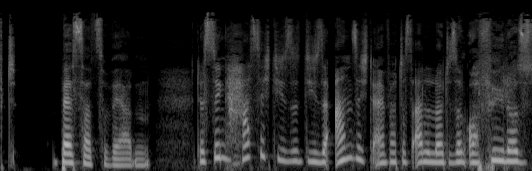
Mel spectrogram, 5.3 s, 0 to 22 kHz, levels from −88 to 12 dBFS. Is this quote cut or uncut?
uncut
